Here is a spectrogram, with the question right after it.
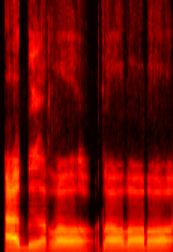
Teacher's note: itu ada Ro ada fathah ee ada Alif setelah fathah dan ro nya berbaris fathah maka rnya dibaca dengan tafkhim ya atau tebal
